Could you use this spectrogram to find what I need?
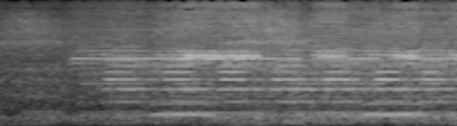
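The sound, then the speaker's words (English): Car horns honking over road traffic, a sustained blaring horn tone that swells in loudness twice, layered above a steady low rumble of motor vehicles. “Why be stuck in traffic when you could be outdoors?”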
